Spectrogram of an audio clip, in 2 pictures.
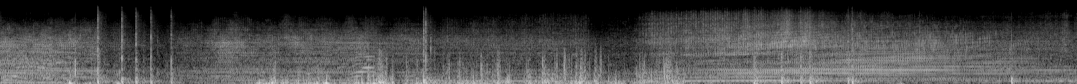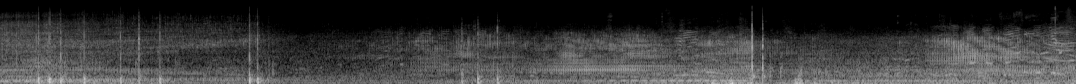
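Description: Propeller aircraft engines droning as small planes fly low display passes, with people talking. One plane grows louder about six seconds in, its engine note shifting in pitch, and the engines drop to a quieter lull around fourteen seconds.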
